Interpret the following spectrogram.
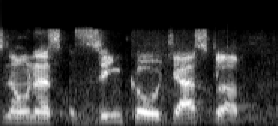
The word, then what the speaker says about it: Zinco: It's known as Zinco Jazz Club, spelled with a Z.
